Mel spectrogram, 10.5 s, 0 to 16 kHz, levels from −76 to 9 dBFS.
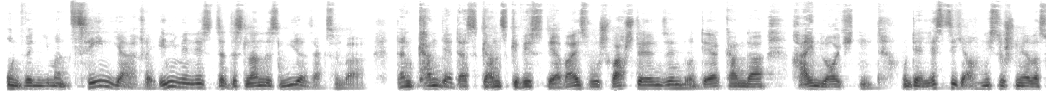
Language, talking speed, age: German, 200 wpm, 50-69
